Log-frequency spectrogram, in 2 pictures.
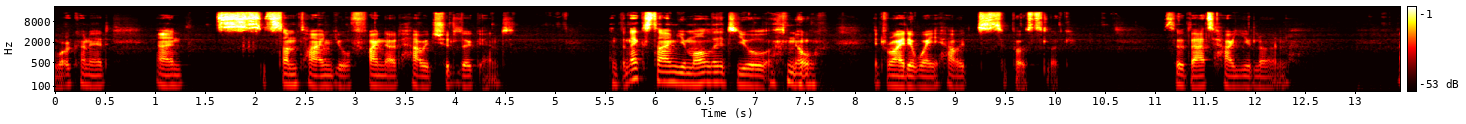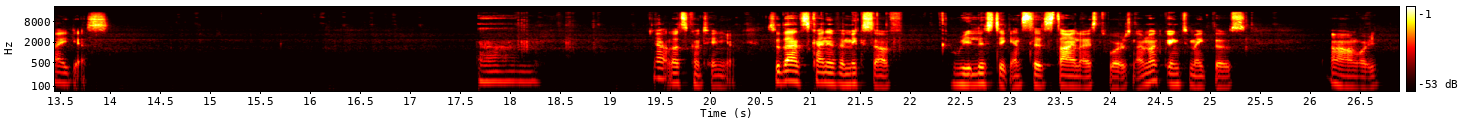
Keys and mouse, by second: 0.3 w, 0.9 q, 1.4 Tab, 2.7 Tab, 4.0 q, 6.1 d, 11.4 g, 11.6 Tab, 12.0 Tab, 12.5-15.6 typing, 16.2 Tab, 17.1 z, 19.3 a, 20.1 a, 24.8 Tab.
